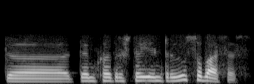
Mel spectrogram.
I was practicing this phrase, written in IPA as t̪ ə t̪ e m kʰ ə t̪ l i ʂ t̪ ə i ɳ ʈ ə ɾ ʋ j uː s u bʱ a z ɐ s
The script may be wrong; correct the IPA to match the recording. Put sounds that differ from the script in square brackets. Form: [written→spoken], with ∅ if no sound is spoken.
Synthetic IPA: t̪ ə t̪ e m kʰ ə t̪ [l→ɾ] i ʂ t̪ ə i ɳ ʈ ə ɾ ʋ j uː s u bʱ a [z→s] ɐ s

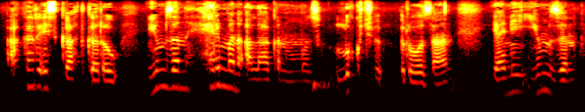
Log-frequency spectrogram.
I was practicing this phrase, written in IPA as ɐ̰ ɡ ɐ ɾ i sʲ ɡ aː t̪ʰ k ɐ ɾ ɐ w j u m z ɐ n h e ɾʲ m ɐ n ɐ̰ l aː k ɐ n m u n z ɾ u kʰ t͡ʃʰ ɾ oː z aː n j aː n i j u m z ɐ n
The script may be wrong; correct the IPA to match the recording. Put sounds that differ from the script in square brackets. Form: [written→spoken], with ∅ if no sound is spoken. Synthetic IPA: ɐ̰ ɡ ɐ ɾ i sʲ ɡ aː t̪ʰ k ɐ ɾ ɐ w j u m z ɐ n h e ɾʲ m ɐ n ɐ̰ l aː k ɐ n m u n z [ɾ→l] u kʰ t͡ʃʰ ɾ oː z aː n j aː n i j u m z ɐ n

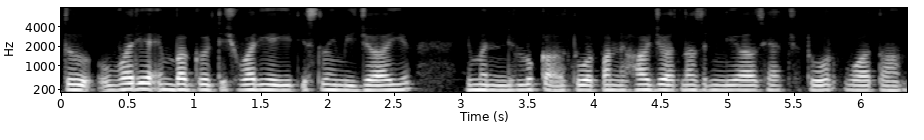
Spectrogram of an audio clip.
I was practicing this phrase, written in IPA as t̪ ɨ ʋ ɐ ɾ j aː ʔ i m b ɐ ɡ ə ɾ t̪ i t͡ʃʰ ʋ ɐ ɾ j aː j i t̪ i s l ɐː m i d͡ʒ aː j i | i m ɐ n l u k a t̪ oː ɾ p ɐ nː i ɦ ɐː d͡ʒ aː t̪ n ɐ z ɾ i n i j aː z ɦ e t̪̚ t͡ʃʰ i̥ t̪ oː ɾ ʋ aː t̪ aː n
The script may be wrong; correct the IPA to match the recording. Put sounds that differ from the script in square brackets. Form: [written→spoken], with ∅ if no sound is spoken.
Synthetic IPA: t̪ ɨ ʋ ɐ ɾ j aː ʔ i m b ɐ ɡ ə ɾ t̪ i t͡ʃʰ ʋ ɐ ɾ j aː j i t̪ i s l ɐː m i d͡ʒ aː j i | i m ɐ n l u k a t̪ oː ɾ p ɐ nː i ɦ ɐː d͡ʒ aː t̪ n ɐ z ɾ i n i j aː z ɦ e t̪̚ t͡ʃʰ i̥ t̪ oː ɾ ʋ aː t̪ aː n

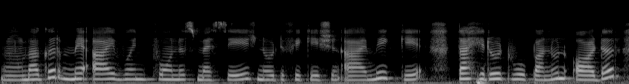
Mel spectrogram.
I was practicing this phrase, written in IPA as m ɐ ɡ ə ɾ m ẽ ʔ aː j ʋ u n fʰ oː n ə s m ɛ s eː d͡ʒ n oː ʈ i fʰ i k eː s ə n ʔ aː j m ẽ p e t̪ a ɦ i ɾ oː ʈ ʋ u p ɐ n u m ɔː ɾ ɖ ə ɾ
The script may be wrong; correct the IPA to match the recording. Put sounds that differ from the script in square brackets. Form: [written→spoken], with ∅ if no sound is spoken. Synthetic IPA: m ɐ ɡ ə ɾ m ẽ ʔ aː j ʋ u n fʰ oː n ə s m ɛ s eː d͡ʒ n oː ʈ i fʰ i k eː [s→ʃ] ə n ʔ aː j m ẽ [p→k] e t̪ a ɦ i ɾ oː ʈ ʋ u p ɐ n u [m→n] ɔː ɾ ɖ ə ɾ

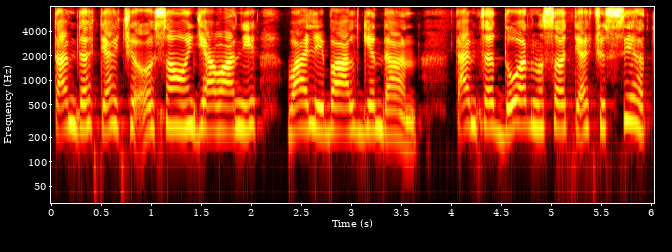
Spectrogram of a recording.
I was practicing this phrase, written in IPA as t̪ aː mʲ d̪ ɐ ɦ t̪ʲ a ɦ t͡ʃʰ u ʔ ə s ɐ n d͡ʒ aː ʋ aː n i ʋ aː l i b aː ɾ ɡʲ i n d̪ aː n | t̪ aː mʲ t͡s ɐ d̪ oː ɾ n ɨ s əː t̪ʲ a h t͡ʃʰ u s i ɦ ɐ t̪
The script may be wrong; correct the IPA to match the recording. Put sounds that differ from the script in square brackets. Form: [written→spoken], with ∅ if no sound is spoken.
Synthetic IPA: t̪ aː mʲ d̪ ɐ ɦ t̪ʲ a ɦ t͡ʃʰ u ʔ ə s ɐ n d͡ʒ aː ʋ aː n i ʋ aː l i b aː [ɾ→l] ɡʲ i n d̪ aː n | t̪ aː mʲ t͡s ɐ d̪ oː ɾ n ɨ s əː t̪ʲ a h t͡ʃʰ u s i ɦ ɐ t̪

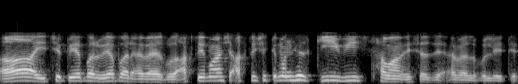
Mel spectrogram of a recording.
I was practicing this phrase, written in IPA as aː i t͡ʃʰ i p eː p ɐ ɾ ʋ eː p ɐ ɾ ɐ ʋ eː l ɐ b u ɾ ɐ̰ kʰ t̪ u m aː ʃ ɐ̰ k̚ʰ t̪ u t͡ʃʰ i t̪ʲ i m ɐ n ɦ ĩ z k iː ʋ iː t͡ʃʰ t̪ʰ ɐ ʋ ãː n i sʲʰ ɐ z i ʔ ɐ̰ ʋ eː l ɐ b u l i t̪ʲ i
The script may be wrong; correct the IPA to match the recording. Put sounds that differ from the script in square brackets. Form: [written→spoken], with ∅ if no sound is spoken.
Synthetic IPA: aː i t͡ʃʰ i p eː p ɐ ɾ ʋ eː p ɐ ɾ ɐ ʋ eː l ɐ b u [ɾ→l] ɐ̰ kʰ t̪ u m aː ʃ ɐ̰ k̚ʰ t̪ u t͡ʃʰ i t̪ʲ i m ɐ n ɦ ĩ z k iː ʋ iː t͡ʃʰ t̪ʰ ɐ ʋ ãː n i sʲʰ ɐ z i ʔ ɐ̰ ʋ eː l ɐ b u l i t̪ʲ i

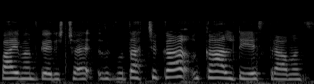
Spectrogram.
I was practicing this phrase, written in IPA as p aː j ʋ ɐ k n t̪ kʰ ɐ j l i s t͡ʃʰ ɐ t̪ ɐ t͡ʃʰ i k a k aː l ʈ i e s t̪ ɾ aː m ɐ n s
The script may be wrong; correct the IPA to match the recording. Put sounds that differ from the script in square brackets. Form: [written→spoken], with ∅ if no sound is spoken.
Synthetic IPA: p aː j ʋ ɐ [k→∅] n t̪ [kʰ→k] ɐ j [l→ɾ] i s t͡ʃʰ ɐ t̪ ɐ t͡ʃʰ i k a k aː l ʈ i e s t̪ ɾ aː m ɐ n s

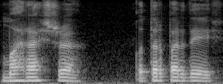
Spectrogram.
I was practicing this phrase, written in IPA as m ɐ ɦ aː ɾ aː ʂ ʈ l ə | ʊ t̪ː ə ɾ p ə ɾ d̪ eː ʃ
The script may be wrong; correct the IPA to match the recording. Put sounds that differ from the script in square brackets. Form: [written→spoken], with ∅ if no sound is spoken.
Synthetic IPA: m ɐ ɦ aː ɾ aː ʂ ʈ [l→ɾ] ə | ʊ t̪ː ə ɾ p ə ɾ d̪ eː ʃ

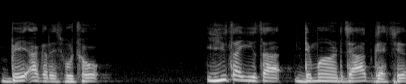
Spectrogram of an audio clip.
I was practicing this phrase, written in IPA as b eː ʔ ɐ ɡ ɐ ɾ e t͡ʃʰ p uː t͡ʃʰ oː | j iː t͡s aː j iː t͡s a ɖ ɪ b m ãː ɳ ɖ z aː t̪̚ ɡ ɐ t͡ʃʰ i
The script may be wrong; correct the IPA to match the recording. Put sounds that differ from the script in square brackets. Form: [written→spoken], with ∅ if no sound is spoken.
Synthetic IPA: b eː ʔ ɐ ɡ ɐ ɾ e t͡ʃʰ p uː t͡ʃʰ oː | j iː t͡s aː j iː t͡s a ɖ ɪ [b→∅] m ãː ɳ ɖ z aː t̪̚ ɡ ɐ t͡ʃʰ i

